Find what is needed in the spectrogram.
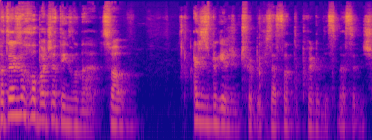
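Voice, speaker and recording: A man's raspy put-on character voice at a medium pitch, very fast in pace, with big swings in loudness. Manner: casual, relaxed.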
